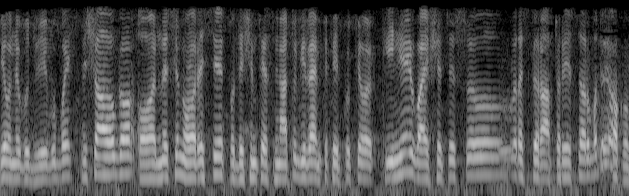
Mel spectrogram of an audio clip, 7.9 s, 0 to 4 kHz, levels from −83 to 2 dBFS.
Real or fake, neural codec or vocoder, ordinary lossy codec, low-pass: fake; codec, 32 kHz, 1.9 kbps, SNAC; MP3, 24 kbps; 3.6 kHz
